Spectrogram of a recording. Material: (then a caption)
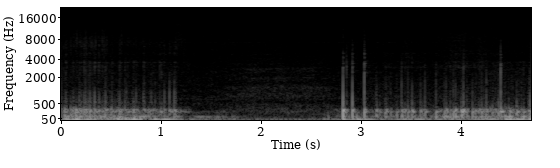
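Metal mesh. Long nails of both hands scratch the sides of a black microphone's hollow, domed metal mesh grille, making a dense, low rumbling scrape. The scratching fades to near quiet for about a second and a half, then returns with sharp rasping strokes.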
